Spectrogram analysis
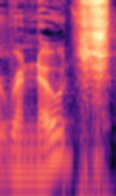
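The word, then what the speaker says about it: Raynaud: syndrome or Reno syndrome they're saying you pronounce it renod renod syndrome um then it's you're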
